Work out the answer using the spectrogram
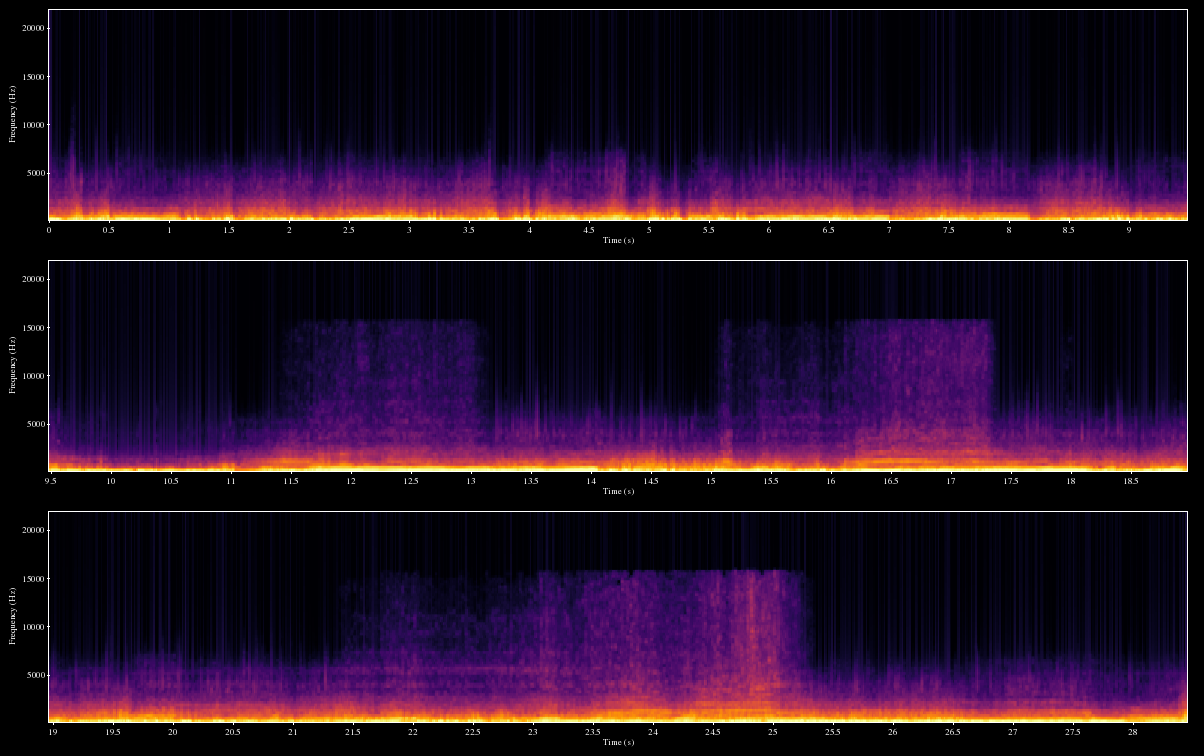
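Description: Motocross bike engine revving up and down over and over as the rider works the throttle around the track, with bursts of wind noise on the microphone.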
